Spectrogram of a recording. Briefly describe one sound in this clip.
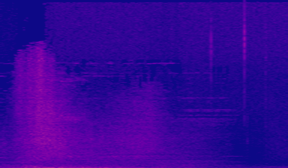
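A whooshing rumble fades away.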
